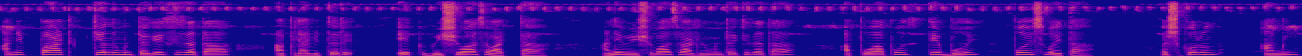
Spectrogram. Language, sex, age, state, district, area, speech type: Goan Konkani, female, 30-45, Goa, Canacona, rural, spontaneous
